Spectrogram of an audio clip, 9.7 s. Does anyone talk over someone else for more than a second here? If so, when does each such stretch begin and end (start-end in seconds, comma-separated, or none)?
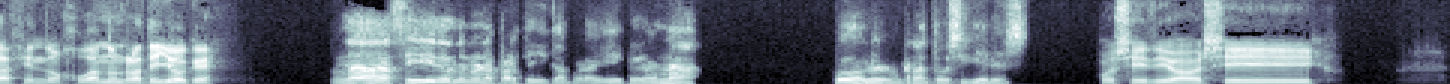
none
